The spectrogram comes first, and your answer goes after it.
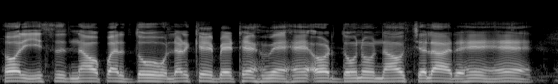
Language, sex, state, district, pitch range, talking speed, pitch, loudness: Hindi, male, Uttar Pradesh, Jyotiba Phule Nagar, 140-150 Hz, 160 wpm, 145 Hz, -20 LUFS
